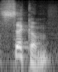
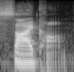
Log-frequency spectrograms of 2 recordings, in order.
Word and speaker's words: SciComm: It's not Sikkim, it's SciComm.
